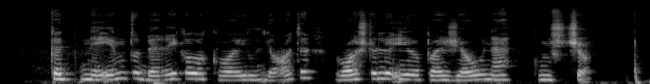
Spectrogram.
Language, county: Lithuanian, Vilnius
